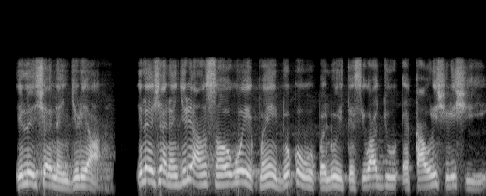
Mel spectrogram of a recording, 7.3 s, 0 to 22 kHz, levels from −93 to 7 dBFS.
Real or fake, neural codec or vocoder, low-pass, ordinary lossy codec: fake; autoencoder, 48 kHz, 128 numbers a frame, DAC-VAE, trained on Japanese speech; 7.2 kHz; none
